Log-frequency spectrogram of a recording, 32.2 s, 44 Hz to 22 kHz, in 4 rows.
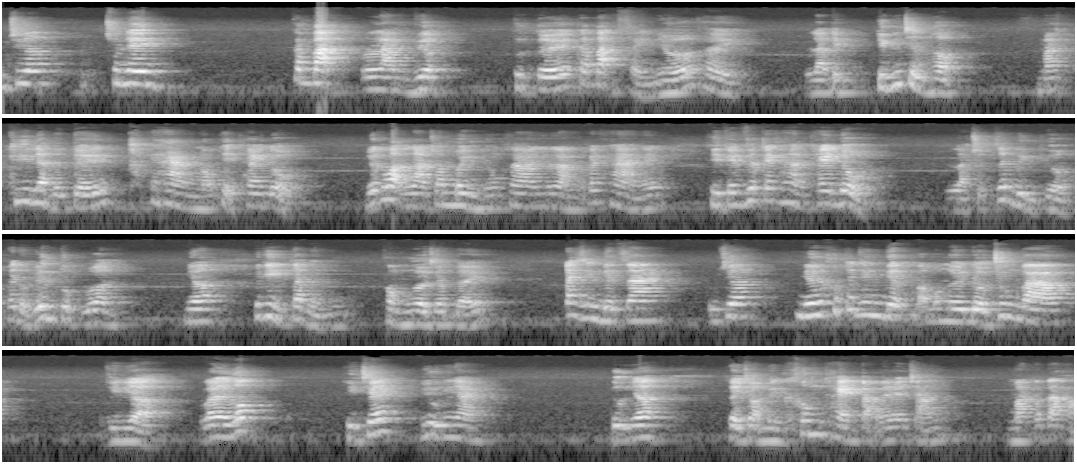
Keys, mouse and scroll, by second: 2.2 ctrl+alt+z, 5.0 ctrl+s, 29.0 click.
